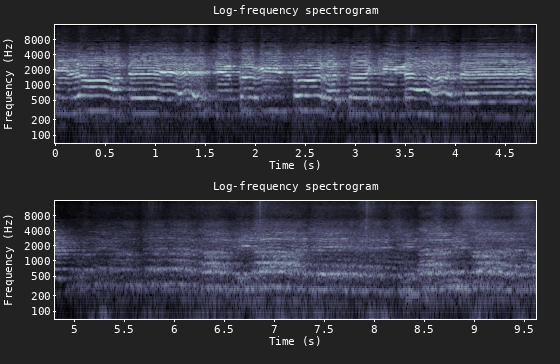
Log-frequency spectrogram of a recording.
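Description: A man's voice leads a Shia mourning chant (noha) over horn loudspeakers, in a strong, wavering melody. About five seconds in, the lead drops away and a crowd of men's voices chants more quietly, with faint regular strikes of hands beating on chests (matam).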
